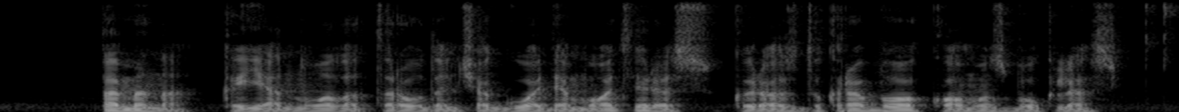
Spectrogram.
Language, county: Lithuanian, Klaipėda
